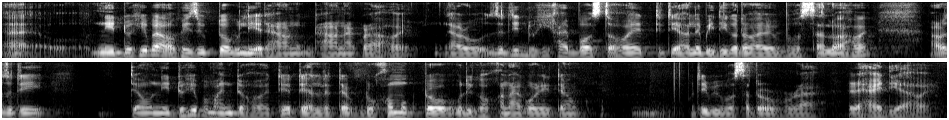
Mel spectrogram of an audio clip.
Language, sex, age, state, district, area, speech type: Assamese, male, 30-45, Assam, Majuli, urban, spontaneous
